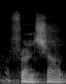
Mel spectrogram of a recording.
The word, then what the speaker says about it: Franchomme: I'll butcher his name if I try to pronounce it, but Franchomme, I think is his name. Franchomme, thank you.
